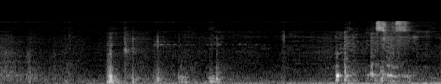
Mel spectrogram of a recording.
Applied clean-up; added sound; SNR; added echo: neural mask model DeepFilterNet 3.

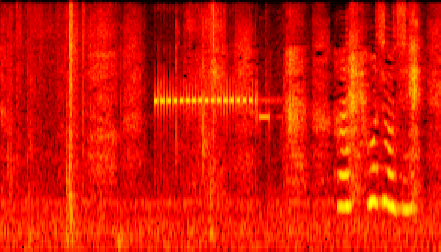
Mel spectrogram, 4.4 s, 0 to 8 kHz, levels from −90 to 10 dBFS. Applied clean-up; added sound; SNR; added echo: none; none; none; none.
